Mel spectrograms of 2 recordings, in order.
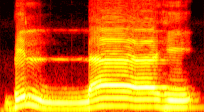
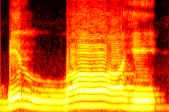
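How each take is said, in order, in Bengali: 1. L ধ্বনিটি হালকা ও পাতলা। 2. L ধ্বনিটি ভারী ও মোটা। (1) "পাতলা করে পড়তে হয়" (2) "উচ্চারণটা সহি হবে না"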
